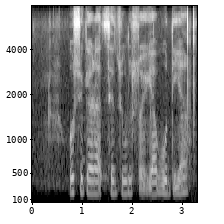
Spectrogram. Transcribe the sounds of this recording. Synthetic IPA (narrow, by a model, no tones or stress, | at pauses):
usikʼɛɺat͡sʰed͡zuɺusɔ̰jaβud̪ija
